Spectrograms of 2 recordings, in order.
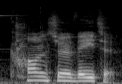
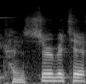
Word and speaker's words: conservative: 嗰架车每一个月嘅保养费咧，要大概$1,000。最后一个字，保守的或者守旧的，咁呢个字咧亦都有环保的嘅意思嘅。好多朋友咧将会读成 conservative，但呢个字咧其实系 conservative。conservative。例子，They are a very conservative family who cannot accept homosexuality.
